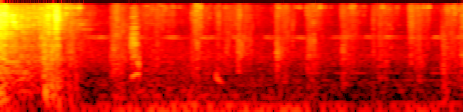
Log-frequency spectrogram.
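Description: Footsteps tread on soft ground.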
